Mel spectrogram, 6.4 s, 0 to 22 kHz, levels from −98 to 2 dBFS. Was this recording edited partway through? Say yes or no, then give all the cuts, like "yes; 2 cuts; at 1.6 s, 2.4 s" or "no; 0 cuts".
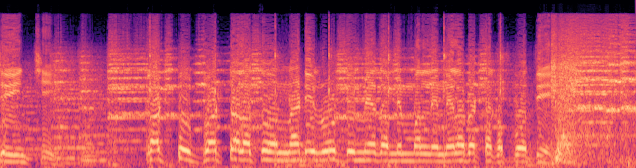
no; 0 cuts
